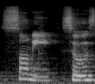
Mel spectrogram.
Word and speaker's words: Sony: You know, like, Sony's mascot, original mascot, was actually pronounced Sonny.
